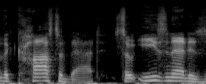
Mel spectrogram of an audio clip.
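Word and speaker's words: YsNet: I was thinking about how you pronounce that, but it's EaseNet.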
